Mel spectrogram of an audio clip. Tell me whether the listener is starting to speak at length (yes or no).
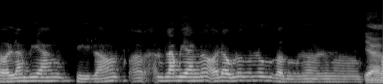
yes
